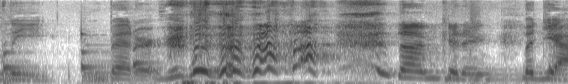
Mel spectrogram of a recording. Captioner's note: bahahahah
